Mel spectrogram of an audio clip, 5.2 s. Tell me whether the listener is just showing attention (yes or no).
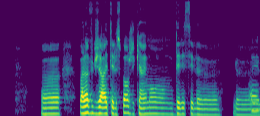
yes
